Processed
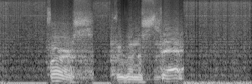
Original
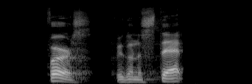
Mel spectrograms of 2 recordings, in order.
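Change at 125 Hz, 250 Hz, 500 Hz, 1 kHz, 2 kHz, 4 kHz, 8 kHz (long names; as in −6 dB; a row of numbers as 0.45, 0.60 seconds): +18.0, +16.5, +10.0, +12.5, +12.0, +19.0, +22.0 decibels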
